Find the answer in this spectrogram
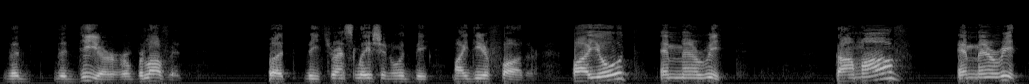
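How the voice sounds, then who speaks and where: A man teaching a language lesson as a priest, slowly repeating each word and explaining how every letter is pronounced. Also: a little high. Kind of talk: slow, patient language lesson. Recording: dull lo-fi recording.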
